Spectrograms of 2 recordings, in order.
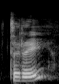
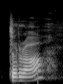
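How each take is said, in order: First: The word ends in an 'e' sound. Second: The word ends in an 'a' sound.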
